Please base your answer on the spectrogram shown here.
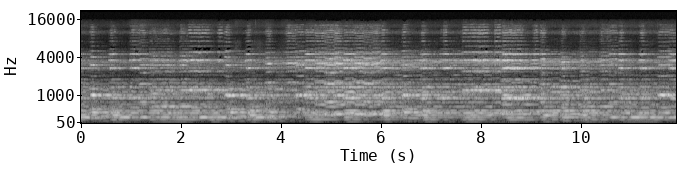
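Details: Sustained organ-like keyboard music fills the whole recording, with no animal calls audible.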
